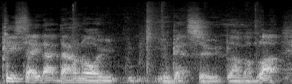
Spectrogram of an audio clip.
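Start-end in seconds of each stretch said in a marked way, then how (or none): none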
